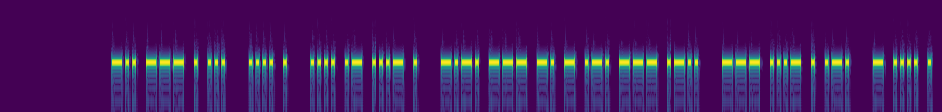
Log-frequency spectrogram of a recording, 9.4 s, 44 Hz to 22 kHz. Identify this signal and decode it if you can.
Morse code, heard as a keyed tone, about 36 wpm, 700 Hz. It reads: DOES HE HAVE CONTROL OVER THE
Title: Sentences from Top 1000 Words - Review Part 5 - 35wpm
